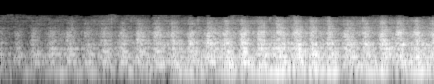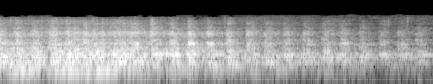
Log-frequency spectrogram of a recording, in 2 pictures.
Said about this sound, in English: The train had come and gone, leaving its passenger behind in the little way station of Cheehaw, Alabama, when the carriage from the Institute dashed up late.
